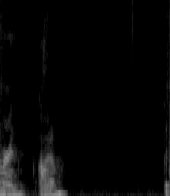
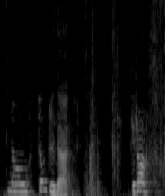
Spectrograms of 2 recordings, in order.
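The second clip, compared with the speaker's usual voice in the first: higher, firm telling-off of a pet; scolding the cat; 6 semitones higher, 4 dB quieter than usual. Real, not acted. Vlogger telling her cat to get off the paper, firm scold.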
